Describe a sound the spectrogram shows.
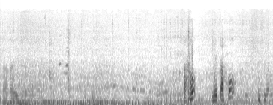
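A motor scooter engine idles with a low rumble.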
